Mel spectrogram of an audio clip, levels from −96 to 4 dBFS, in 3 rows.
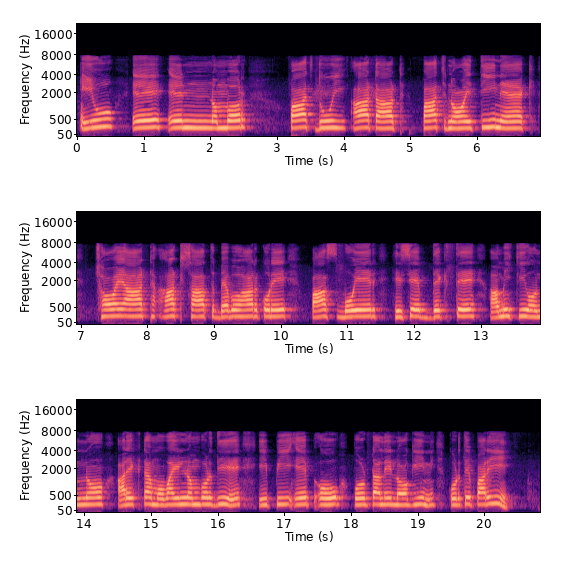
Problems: constant background noise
